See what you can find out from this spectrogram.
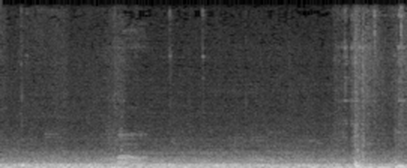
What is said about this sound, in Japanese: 今私は、え日曜日、え仕事から帰ってくる車の中で車内録音でございますなので雑音等々あるかと思いますがまあ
